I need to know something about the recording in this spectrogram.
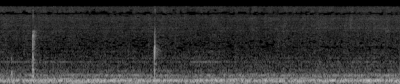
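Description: A squeeze bottle squirts sauce with a soft splutter.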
